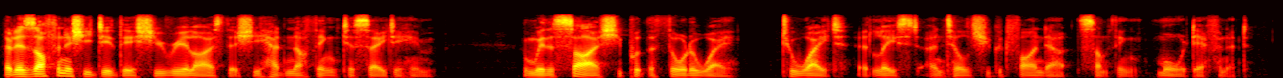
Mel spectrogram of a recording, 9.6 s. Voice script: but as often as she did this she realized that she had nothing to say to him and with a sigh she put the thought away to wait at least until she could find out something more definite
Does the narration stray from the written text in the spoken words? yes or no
no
